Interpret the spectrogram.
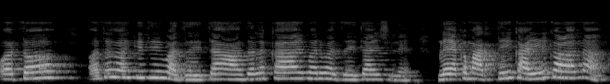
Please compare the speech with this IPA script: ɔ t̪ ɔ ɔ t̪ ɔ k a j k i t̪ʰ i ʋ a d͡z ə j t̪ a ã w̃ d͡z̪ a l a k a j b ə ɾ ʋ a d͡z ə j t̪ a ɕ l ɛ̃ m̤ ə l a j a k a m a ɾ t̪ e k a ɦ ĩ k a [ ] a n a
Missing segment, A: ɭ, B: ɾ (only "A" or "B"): A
